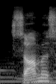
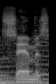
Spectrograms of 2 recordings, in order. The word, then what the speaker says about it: Samus: but then again Samus has a lot going on also realize you say it like the melee announcer Samus yeah as opposed to Samus where is uh all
